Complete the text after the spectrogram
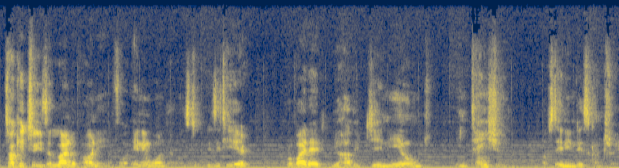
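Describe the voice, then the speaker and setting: A Nigerian man in his forties, a native Yoruba speaker, recounts his life story in an interview, pausing thoughtfully and never rushing. His voice is mid-range with a fairly bright tone. Faint music plays in the background.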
